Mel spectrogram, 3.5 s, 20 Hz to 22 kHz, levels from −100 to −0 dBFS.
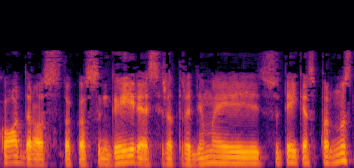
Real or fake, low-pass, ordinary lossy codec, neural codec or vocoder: real; 7.2 kHz; MP3, 32 kbps; none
